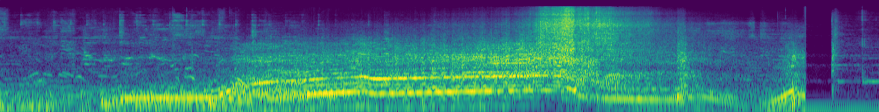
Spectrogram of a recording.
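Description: Two drag-racing cars launching side by side: the engine note holds steady, then climbs hard as they pull away, with a brief step in pitch about halfway through. It peaks loudly as they pass at about seven seconds, then drops in pitch and fades.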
